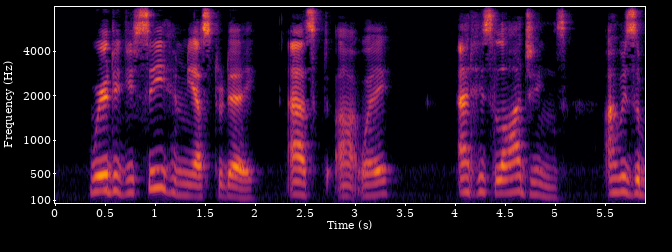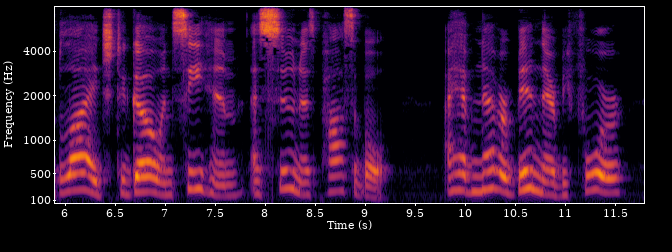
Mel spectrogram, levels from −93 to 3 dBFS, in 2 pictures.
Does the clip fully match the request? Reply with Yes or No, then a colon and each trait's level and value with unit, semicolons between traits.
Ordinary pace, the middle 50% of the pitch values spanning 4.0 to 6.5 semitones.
Yes: average, 150 wpm; average, 4.5 semitones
